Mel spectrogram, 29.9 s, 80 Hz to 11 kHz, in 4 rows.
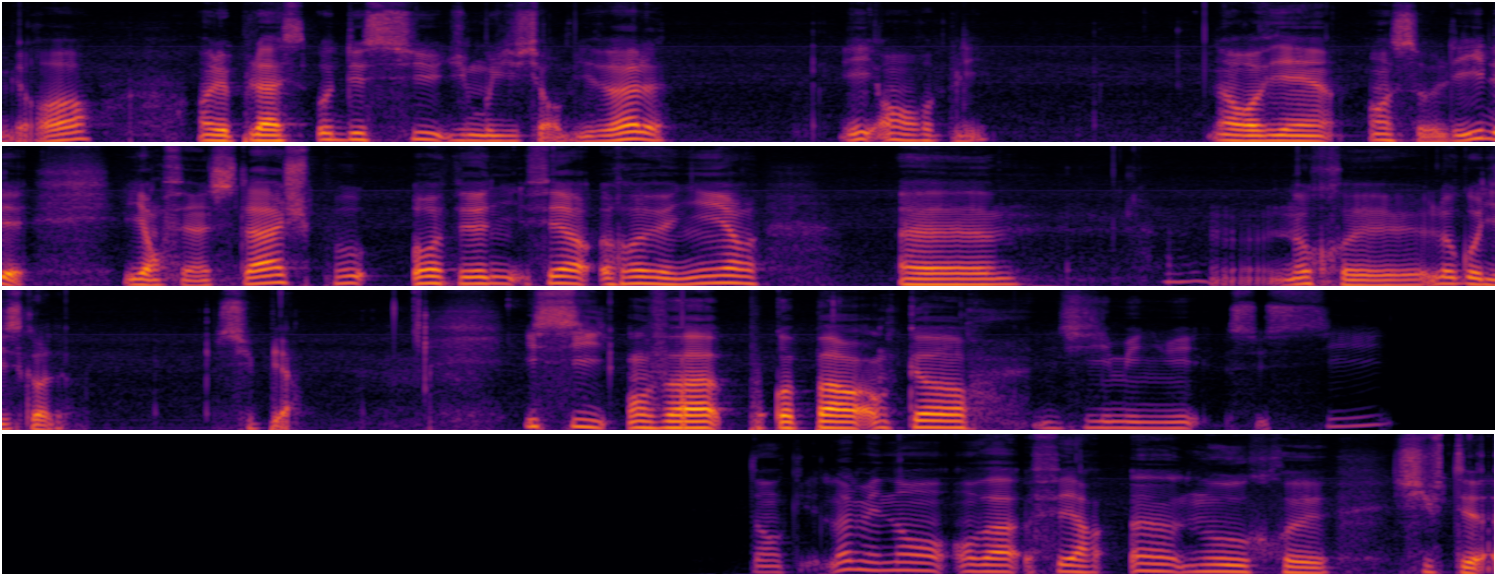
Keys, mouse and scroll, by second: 1.4-2.1 drag, 2.5-3.2 drag, 4.3-5.7 drag, 5.7 z, 6.1-6.7 scroll down 2, 6.7-8.6 middle drag, 8.6 KP_Divide, 10.1 KP_3, 11.0 a, 11.3-12.3 scroll down 5, 12.5 KP_1, 13.5-14.2 scroll up 7, 14.2-14.8 scroll down 4, 14.8-16.4 middle drag, 16.4-17.4 ctrl+scroll up 7, 17.4 right click, 19.0-22.8 drag, 26.7 KP_1, 29.4 shift+a.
